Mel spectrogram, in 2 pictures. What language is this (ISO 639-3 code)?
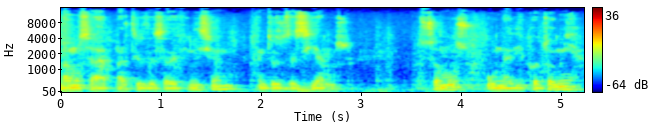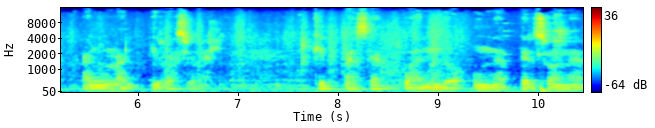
spa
